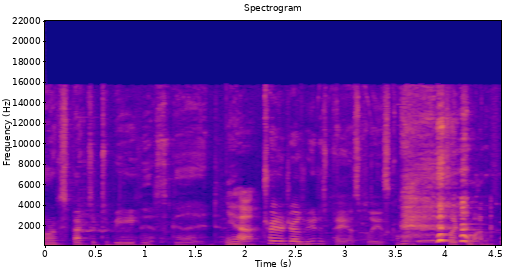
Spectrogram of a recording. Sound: laughs

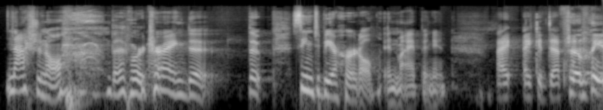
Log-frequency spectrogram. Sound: laughter; laughter

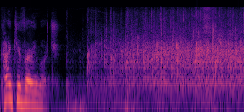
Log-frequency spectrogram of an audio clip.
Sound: applause

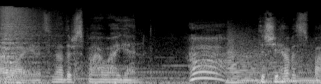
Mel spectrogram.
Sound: gasps

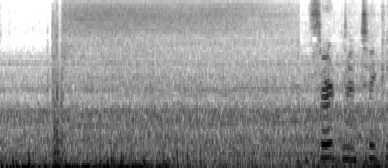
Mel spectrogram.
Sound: sound of car window lowering

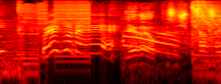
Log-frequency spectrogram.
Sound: frustrated

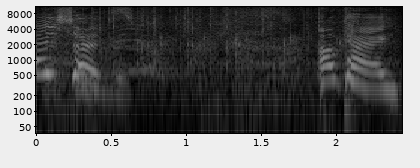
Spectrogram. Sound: audience applause

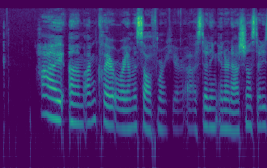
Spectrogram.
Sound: voiceover

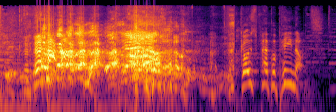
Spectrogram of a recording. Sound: Sidemen laughing

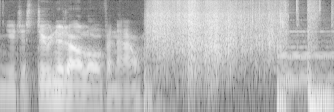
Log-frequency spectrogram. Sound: tin Foil Crumpling

